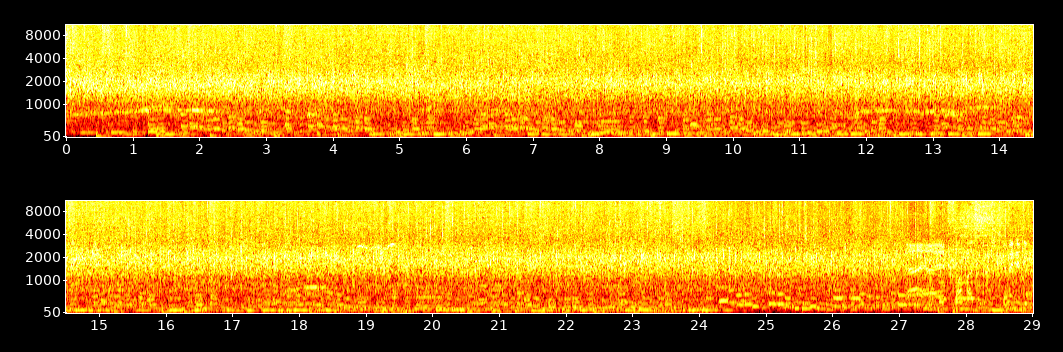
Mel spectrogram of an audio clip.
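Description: Audience applauding steadily over playing music.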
